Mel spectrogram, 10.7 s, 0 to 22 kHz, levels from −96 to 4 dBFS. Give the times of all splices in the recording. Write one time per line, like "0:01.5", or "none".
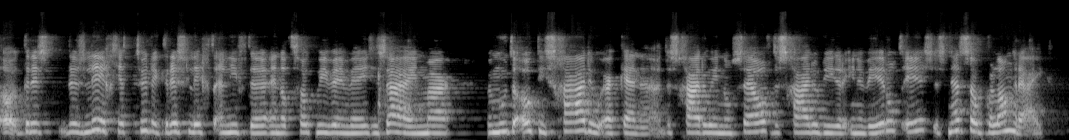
none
